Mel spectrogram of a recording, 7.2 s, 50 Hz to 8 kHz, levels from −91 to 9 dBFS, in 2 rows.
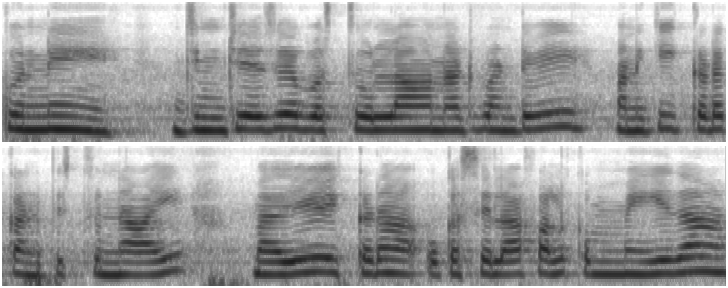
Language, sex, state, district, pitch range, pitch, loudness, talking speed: Telugu, female, Andhra Pradesh, Anantapur, 235-250 Hz, 240 Hz, -13 LUFS, 115 wpm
